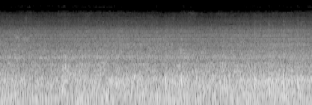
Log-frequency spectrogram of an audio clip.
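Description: Regional passenger train's coaches rolling past, a steady rumble of wheels on the track.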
